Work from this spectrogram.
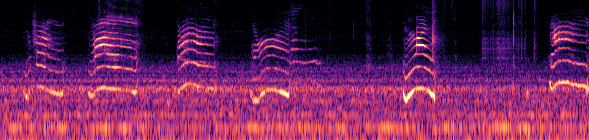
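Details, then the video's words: House cat meowing repeatedly, bright arched cries about every one to two seconds, one deeper dipping meow among them, a brief rustle near the end and steady hum below. "Capturing the Expressive Voices of Feline Actors"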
